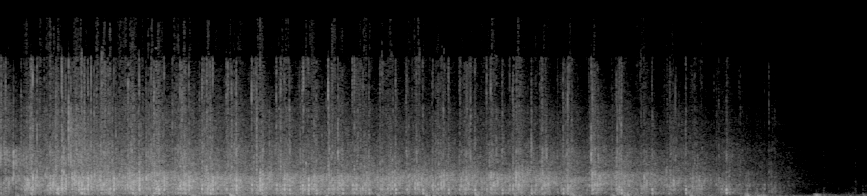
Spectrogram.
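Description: Audience applause for a cadet receiving participation and community service ribbons at a ceremony, sustained clapping from a crowd that stays steady for most of the stretch, then thins out and fades near the end.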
